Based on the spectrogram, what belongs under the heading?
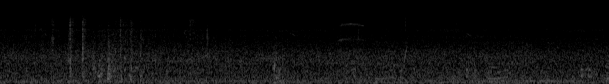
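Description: Faint outdoor ambience with distant birds calling: a brief high call about three and a half seconds in and soft low calls later on. A few faint clicks come in the first second and a half.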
